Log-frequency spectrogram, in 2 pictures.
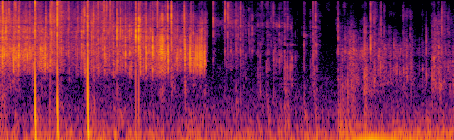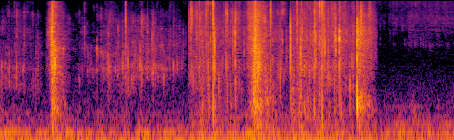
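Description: Beads crackle and pop as soft slime is squeezed.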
